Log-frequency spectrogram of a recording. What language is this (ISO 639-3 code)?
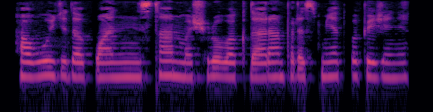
pus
